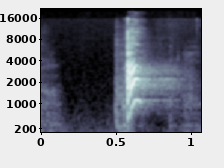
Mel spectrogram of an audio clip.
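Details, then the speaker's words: Adult woman with Tourette syndrome during a livestream: a single sudden, sharp, bark-like yelp, an involuntary vocal tic she cannot control. "May I ask why you keep making that noise? Um, so I have Tourette's syndrome and I can't control it. It is a vocal tick."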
